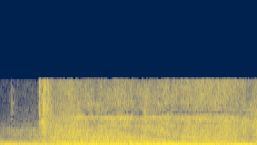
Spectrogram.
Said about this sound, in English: Powerful and fast, the turboprop Electra is the most advanced airplane in the fleet.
